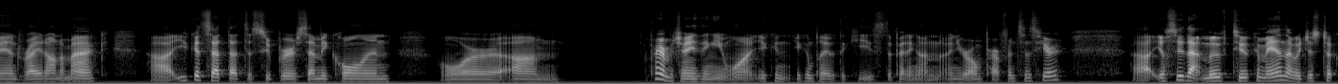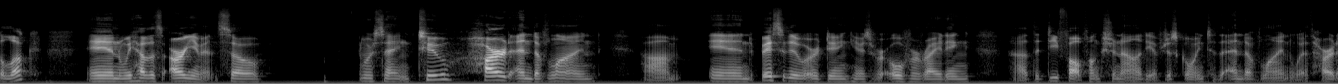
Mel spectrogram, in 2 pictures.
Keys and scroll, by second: 0.2 super+Right, 4.0 super+z.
